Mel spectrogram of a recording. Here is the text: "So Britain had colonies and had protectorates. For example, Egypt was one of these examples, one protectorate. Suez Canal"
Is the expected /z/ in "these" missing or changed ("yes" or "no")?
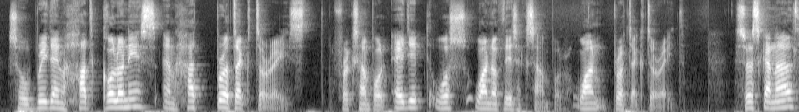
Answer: yes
